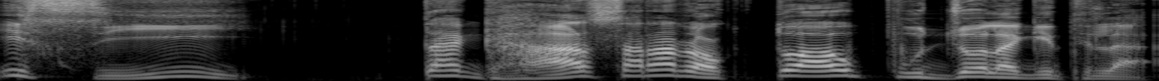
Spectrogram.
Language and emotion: Odia, disgusted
